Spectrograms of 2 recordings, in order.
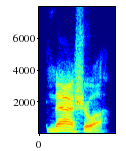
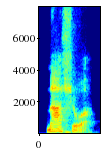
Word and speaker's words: Nashua: now i'm gonna miss pr how do you pronounce the the club the city here nashua nashua i always want to say something else so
